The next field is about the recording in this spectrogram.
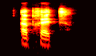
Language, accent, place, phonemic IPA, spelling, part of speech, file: French, France, Lyon, /a.pʁɛt/, apprête, verb, LL-Q150 (fra)-apprête.wav
- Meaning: inflection of apprêter: 1. first/third-person singular present indicative/subjunctive 2. second-person singular imperative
